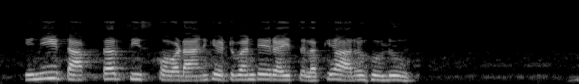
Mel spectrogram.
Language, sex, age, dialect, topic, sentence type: Telugu, female, 31-35, Central/Coastal, agriculture, question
